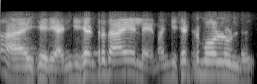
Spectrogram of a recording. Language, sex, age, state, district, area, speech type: Malayalam, male, 45-60, Kerala, Kasaragod, rural, conversation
